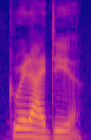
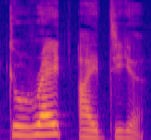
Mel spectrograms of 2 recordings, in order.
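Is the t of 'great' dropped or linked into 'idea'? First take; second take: linked; dropped. First: The t of great joins onto idea. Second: The t at the end of great is silent. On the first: "或者是选择连读成great idea" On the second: "你可以选择great 末尾的t 不发音"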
